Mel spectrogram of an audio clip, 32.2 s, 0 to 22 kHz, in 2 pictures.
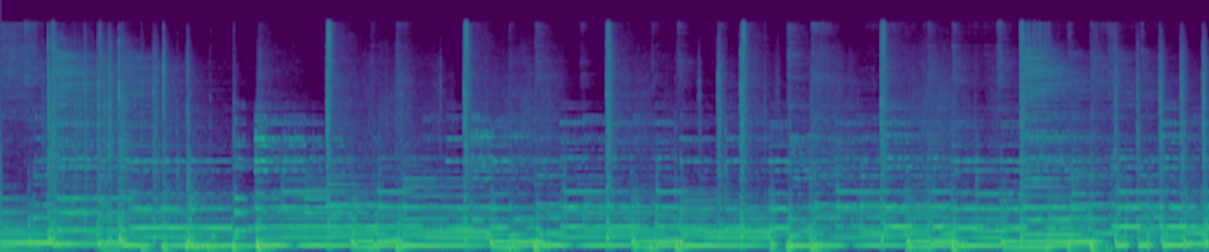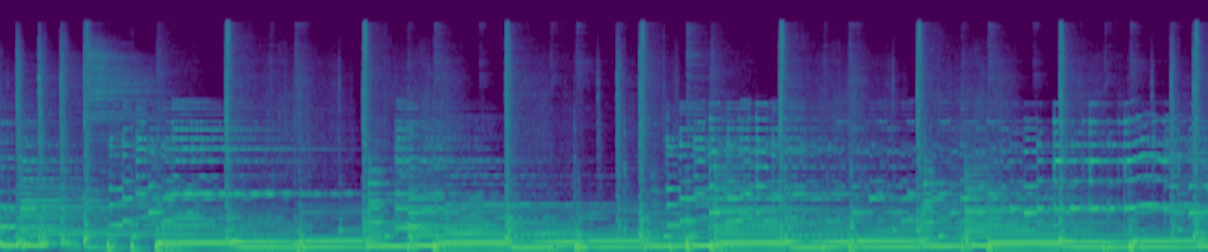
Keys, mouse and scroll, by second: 1.5-1.8 scroll down 2, 1.8 scroll up 4, 2.5 shift+middle click, 2.8-3.5 scroll up 1, 3.5 ctrl+r, 5.0 3, 5.2 click, 5.8 KP_3, 6.6 e, 10.0 r, 10.7 e, 11.4 g, 12.3 r, 12.5 scroll down 1, 12.7-13.9 shift+middle drag, 13.9 r, 14.6 g, 15.5 e, 17.2 KP_1, 17.7 scroll up 3, 18.2 s, 19.2 ctrl+KP_Add, 20.2 s, 22.8 ctrl+KP_Subtract, 23.4 KP_3, 24.2 g, 26.3 e, 27.6 s, 28.4 KP_1, 29.6 KP_3, 30.2 g, 31.4-32.0 scroll down 3, 32.0 Tab.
